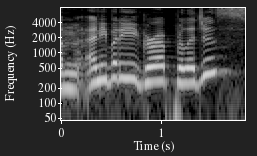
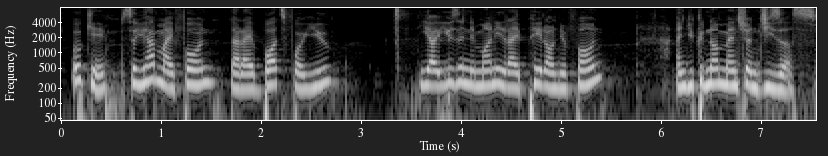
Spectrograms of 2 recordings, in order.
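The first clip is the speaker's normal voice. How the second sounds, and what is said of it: Put-on Nigerian accent. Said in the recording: “Nigerian accent”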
